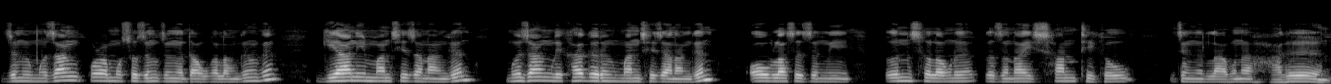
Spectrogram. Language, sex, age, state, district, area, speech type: Bodo, male, 18-30, Assam, Chirang, rural, spontaneous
